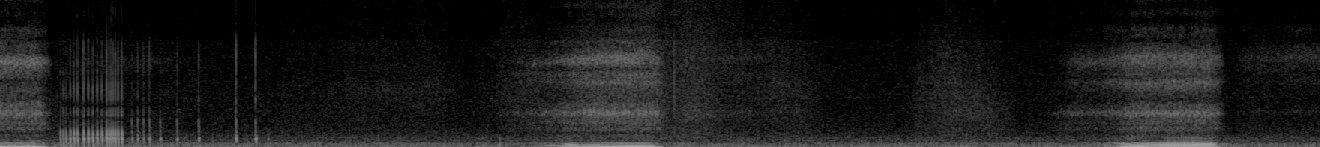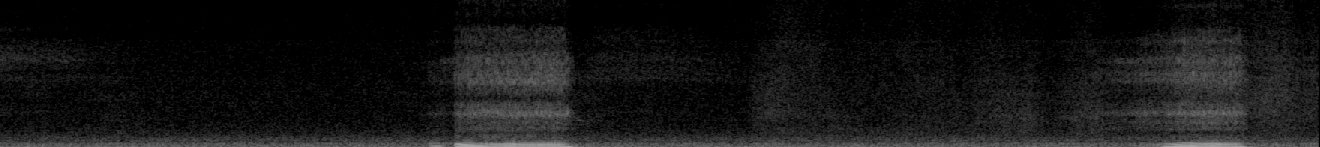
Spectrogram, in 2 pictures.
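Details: A sleeping six-month-old Vizsla puppy snores in slow, rasping breaths that come about every four seconds.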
